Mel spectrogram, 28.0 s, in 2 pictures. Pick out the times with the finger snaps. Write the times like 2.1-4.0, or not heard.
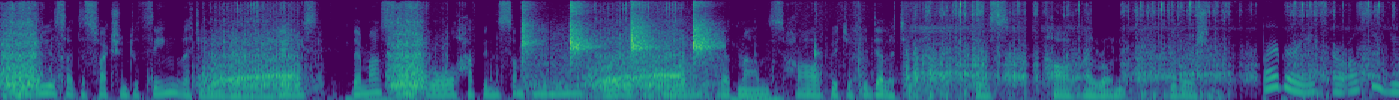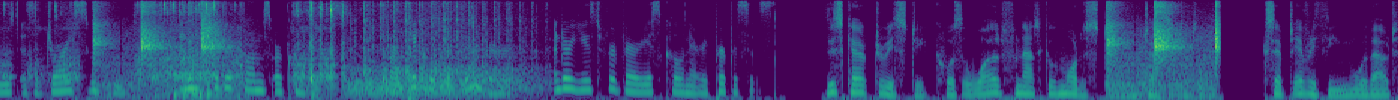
5.2-7.2, 14.9-16.6, 25.1-26.2.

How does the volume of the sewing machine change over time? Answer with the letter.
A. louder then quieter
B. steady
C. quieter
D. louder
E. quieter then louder
E.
